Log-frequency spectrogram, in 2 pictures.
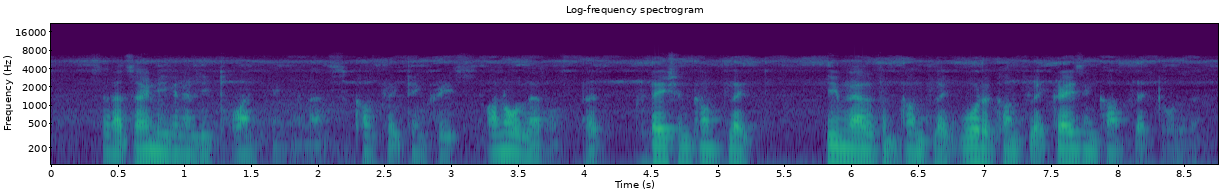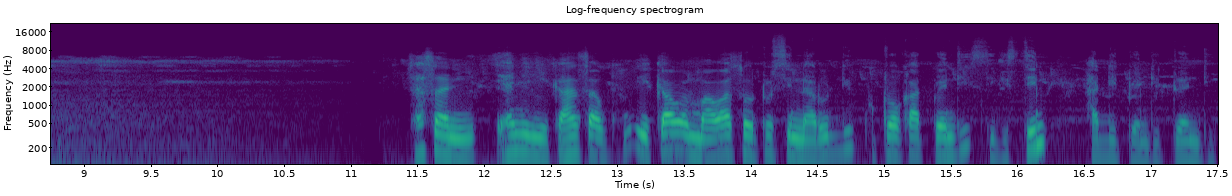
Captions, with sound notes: So that's only gonna lead to one thing, and that's conflict increase on all levels, put predation conflict, human-elephant conflict, water conflict, grazing conflict, all of it. [crickets chirping] As I look back at everything that happened from 2016 to 2020,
